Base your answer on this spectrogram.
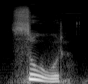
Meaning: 1. to prick, to pierce, to stab (with a sharp tool, e.g. a needle or a knife; into some body part: -ba/-be or -n/-on/-en/-ön, or onto some object: -ra/-re) 2. to sting, to bite (insect)
- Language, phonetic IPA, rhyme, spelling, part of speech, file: Hungarian, [ˈsuːr], -uːr, szúr, verb, Hu-szúr.ogg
